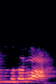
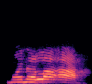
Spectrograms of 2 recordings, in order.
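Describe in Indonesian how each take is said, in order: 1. Kata itu diakhiri dengan 'a' tunggal yang pendek. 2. Kata itu diakhiri dengan bunyi 'a' ganda. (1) "bukan menelah ya" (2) "Jadi menelaah ya"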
